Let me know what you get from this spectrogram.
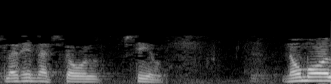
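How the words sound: There is a break right after the word steal. The thief is told to keep stealing. The speaker calls it wrong. "I know a fellow who read it like this"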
